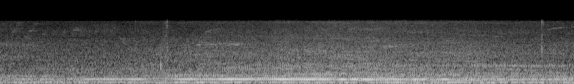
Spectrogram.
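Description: An engine running steadily, its pitch drifting up and down a little, with a couple of faint clicks.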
